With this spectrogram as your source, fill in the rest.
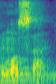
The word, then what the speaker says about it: Musa: birth of the Prophet Musa, or which Musa means Moses. That's the how they say it in the Arabic language, and that's the pronunciation.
